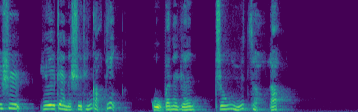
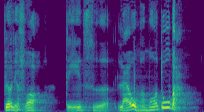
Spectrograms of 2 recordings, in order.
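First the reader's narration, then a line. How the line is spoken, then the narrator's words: Chuckling, low question. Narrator (Chinese): 许旺嘿嘿一笑，低声问道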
